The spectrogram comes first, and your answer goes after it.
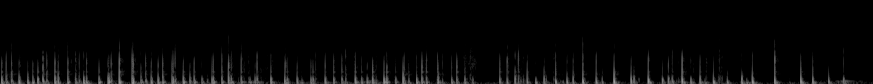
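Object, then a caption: Cork coaster. Fingertips and nails tap and scratch the porous surface of a round, flat, solid cork coaster held in the hand above another cork coaster. About 59 quick, dull, dry taps come in a steady, fast patter, mostly low in pitch. A brief scratching hiss is heard near the middle.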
